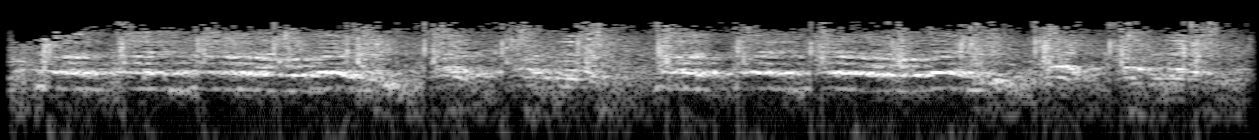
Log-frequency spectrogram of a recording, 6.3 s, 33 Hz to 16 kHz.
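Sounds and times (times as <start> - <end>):
football crowd chanting a soccer song: 0.0 - 6.2.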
